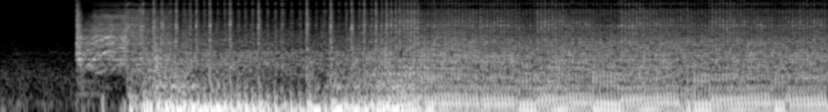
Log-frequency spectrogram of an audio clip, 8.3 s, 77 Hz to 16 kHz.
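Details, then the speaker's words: CAT RP7500 generator that sat unused and wouldn't start, with fully charged battery, choke out, fuel on, electric start: catches within a second and settles into a steady even low idle, no stumbling or surging. "deal well as simple as that she fires right up"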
